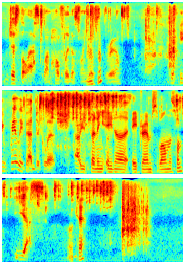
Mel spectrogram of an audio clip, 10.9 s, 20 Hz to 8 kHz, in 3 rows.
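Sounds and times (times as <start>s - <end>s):
speech: 0.2s - 2.5s, 3.4s - 9.1s
dice tumbling across a hard surface: 1.5s - 6.2s, 7.2s - 10.3s.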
